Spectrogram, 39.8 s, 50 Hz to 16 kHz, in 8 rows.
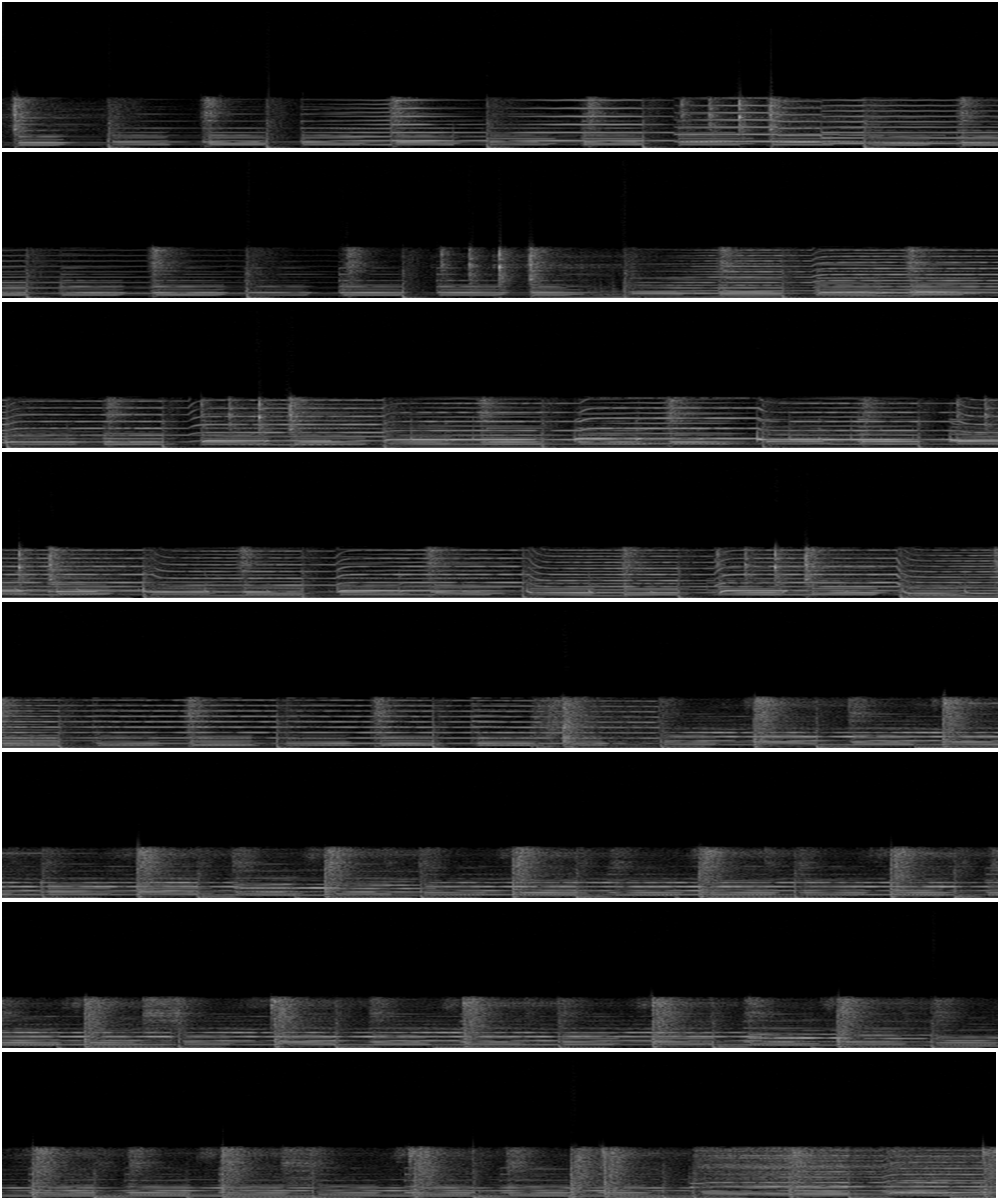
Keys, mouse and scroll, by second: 0.4 click, 2.3 click, 2.4 click, 2.9 click, 5.0 click, 5.1 click, 5.5 click, 7.1 click, 7.1 click, 7.7 click, 10.6 click, 11.2 click, 12.8 click, 12.8 click, 13.4 click, 14.0 click, 15.2 click, 15.7 click, 17.6 scroll down 1, 20.2 click, 21.2 p, 22.5 click, 26.9 scroll down 1, 27.4 scroll up 1, 28.5 click, 33.8 click, 33.9 click, 34.4 click, 34.5 click, 35.4 click, 38.5 scroll down 1, 39.5 click.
